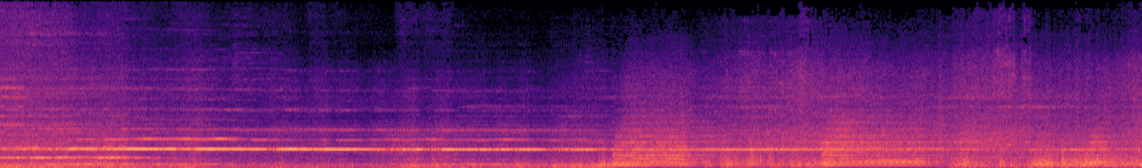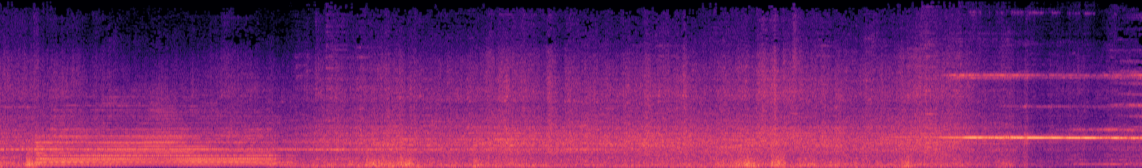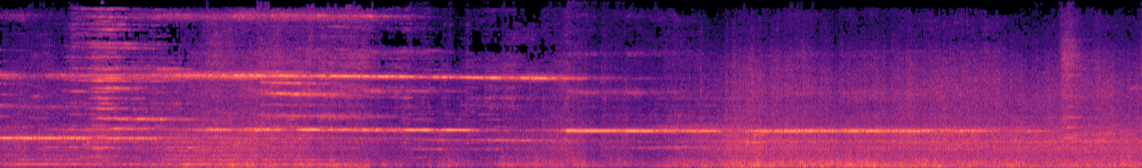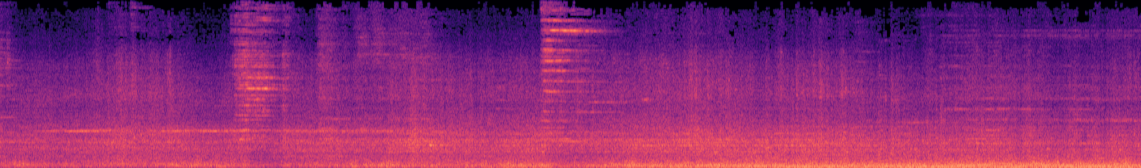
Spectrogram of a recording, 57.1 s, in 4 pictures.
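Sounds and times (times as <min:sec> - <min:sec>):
steel wheels squealing: 0:00.0 - 0:10.6, 0:11.2 - 0:15.0, 0:17.8 - 0:19.8, 0:25.4 - 0:51.2, 0:54.0 - 0:57.0
freight train rumble: 0:00.0 - 0:57.0.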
